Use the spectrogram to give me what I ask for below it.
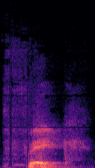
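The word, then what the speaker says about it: PHEIC: The acronym is, by the way, pronounced fake.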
